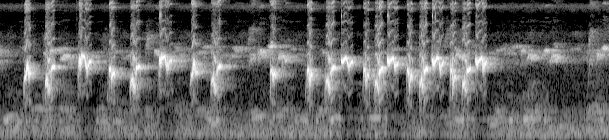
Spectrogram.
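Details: A yellow-vented bulbul pours out a long, rapid chattering song meant to coax other bulbuls to sing, with quick bubbly notes speeding into a tight burst before trailing off into softer twitters.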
